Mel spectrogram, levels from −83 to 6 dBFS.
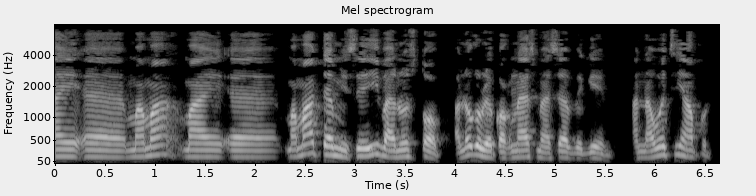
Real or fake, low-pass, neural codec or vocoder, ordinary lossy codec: real; 7.2 kHz; none; MP3, 32 kbps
